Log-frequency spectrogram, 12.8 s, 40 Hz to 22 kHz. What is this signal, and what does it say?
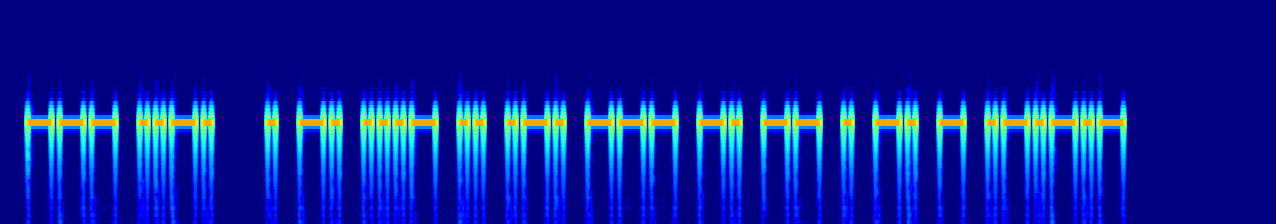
Morse code, heard as a keyed tone, about 15 wpm, 700 Hz. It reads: OF ENVIRONMENT.
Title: Sentences from Top 1000 Words - Review Part 5 - 15wpm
